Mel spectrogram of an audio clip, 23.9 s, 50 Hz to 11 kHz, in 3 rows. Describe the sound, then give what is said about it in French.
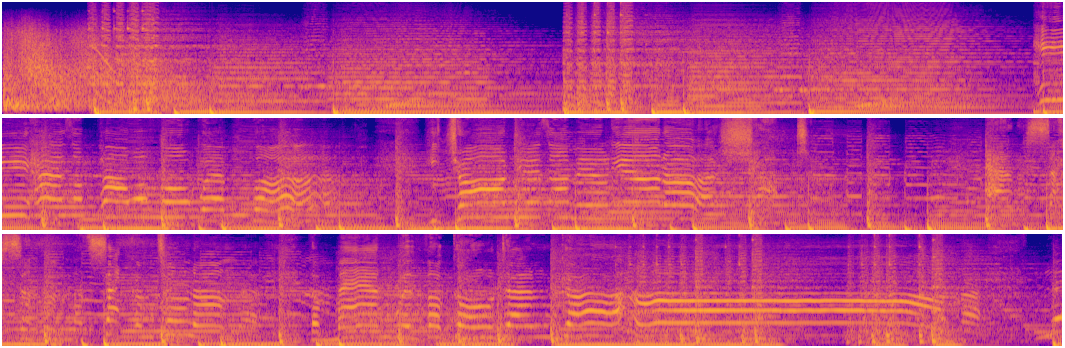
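Sharp gunshots ring out in a movie pistol duel, a golden pistol against a Walther PPK. The bangs come at intervals and sit under loud, continuous orchestral music. “Le duel à mort avec double 07. Mon pistolet d'or contre votre Walter PPK.”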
